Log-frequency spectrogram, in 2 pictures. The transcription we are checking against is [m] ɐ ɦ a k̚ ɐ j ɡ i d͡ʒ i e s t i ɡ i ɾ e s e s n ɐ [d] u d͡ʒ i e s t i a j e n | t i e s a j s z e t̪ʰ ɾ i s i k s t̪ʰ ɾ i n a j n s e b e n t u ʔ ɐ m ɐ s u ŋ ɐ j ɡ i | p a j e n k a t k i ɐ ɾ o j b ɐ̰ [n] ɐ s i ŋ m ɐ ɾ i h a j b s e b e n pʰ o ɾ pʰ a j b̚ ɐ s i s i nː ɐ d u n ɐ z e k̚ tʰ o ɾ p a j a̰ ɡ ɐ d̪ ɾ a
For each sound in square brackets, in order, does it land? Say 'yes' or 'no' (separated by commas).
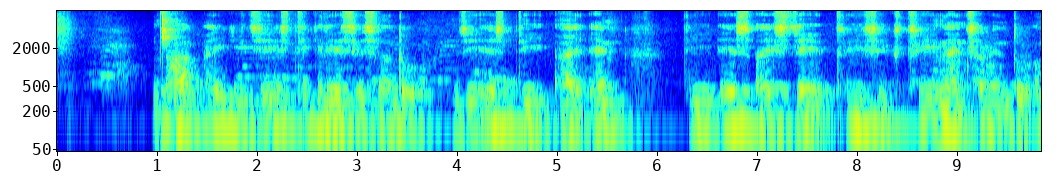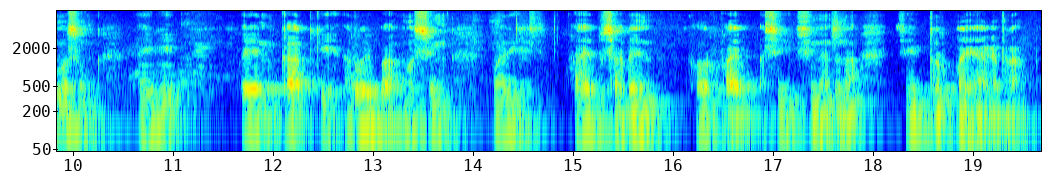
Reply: no, yes, no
